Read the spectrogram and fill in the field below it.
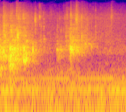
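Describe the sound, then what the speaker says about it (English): Hands being rinsed under a running tap while preparing a creamy fish pâté with lemon, a brief close splash and rush of water with a couple of swells, alone without talk. "wash my hands after that lemon"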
